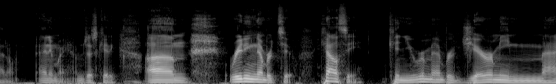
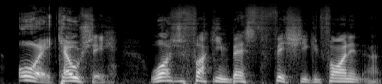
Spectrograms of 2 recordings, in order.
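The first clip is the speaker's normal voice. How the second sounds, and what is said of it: Imitates another person's accent. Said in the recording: “I will do it in your father's accent.”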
